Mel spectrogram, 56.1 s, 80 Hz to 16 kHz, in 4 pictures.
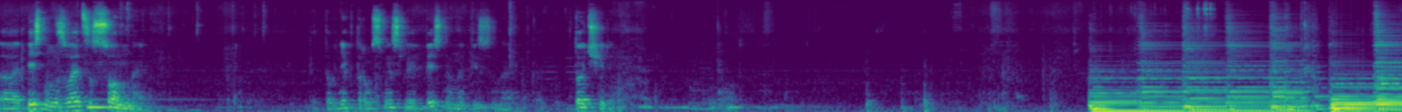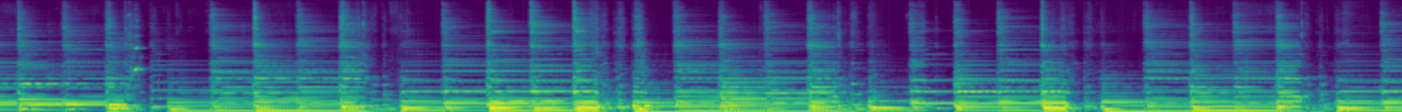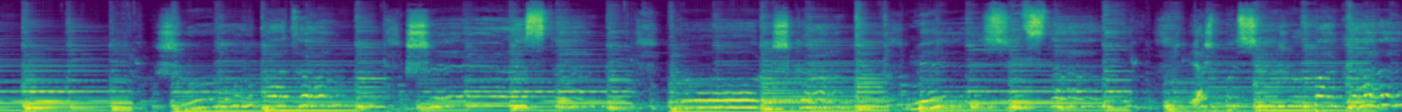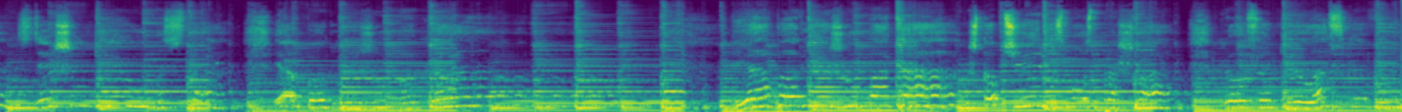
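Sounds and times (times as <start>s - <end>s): acoustic guitar plucked and strummed: 10.8s - 56.0s.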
